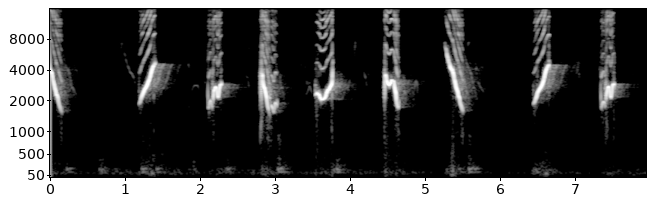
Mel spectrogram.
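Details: A red-cowled cardinal sings steadily, giving nine bright whistled notes at irregular intervals of about a second, mixing rising slides, falling slides and short curled notes, in clean quiet surroundings.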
